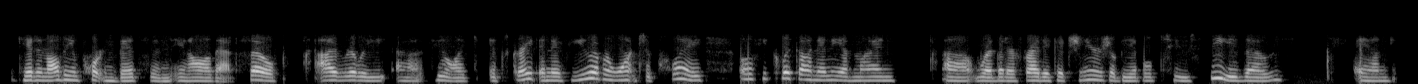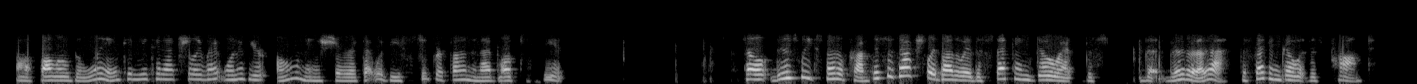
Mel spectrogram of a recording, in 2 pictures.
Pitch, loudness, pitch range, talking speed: 185 Hz, -24 LUFS, 170-225 Hz, 215 wpm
